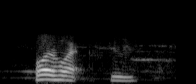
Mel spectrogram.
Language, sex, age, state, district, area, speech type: Manipuri, female, 45-60, Manipur, Kangpokpi, urban, conversation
